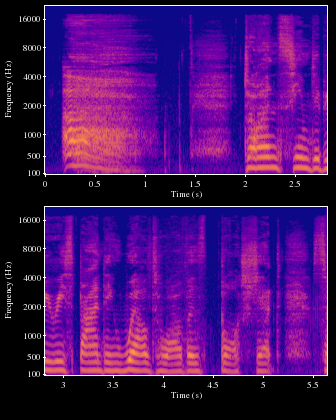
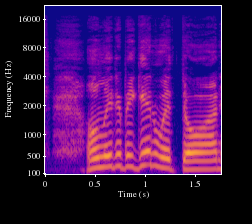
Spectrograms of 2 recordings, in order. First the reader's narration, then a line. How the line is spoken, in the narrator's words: panted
